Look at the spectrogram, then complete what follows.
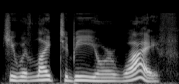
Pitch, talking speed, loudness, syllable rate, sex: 180 Hz, 235 wpm, -15 LUFS, 4.1 syllables/s, female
